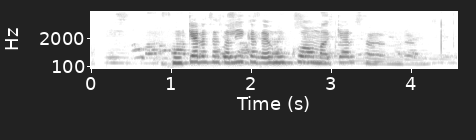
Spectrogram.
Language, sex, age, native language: Icelandic, female, 12, Icelandic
